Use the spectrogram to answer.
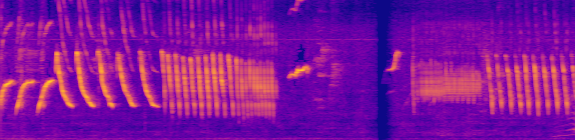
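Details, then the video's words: Yellow canary singing in the wild: descending whistled sweeps, a rapid run of clipped notes, short isolated whistles and a pause, then a buzzy roll and a fast trill. "Yellow canary Singing In The Wild"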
